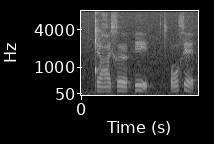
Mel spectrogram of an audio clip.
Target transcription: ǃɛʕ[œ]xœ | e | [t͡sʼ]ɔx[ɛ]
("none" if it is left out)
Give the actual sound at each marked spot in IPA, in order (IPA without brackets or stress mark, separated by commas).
ɛ, t͡sʼ, ɛ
